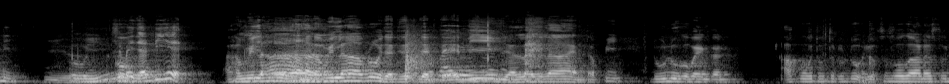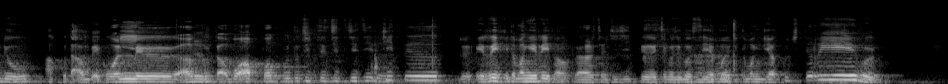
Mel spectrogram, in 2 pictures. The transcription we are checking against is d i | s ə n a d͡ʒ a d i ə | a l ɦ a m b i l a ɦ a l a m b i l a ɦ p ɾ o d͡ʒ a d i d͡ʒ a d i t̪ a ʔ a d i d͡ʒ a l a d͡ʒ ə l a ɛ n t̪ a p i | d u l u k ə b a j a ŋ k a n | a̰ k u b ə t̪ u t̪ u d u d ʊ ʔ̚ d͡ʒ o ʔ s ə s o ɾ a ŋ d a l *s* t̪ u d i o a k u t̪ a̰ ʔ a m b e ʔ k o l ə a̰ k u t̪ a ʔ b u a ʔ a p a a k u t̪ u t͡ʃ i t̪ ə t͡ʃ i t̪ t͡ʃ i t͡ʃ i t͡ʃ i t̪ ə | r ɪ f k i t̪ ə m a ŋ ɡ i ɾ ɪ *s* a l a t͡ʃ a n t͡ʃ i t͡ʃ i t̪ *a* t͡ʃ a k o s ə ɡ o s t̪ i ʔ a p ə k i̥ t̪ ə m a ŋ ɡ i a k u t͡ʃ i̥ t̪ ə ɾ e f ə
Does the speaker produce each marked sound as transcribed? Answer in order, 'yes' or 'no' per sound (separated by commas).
yes, no, no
